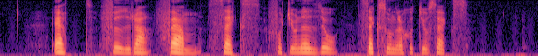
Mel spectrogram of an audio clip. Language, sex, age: Swedish, female, 30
